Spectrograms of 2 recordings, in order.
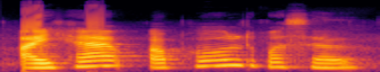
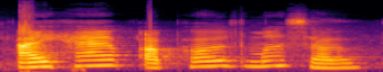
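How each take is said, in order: Both takes have the same delivery.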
